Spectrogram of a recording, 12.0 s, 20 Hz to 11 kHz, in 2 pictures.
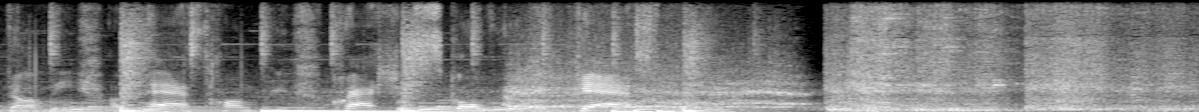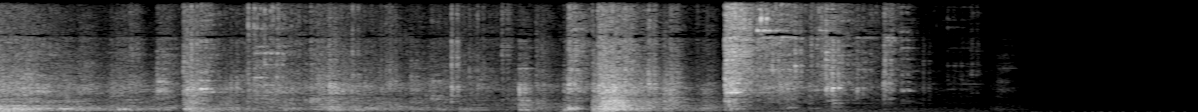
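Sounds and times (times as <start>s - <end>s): glass shattering: 4.1s - 11.1s
glass tinkling: 9.6s - 11.0s.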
